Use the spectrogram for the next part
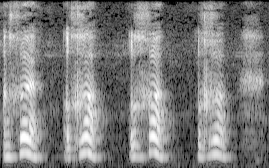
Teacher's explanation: Нужно просто откашлиться через букву Г обыкновенную и, ну, отхркнуться, да, и у нас получится буква Г, г, г, либо произнесите букву Х, но сделайте её более звонкой, и у вас получится звук г, точнее буква, да, звук, буква.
